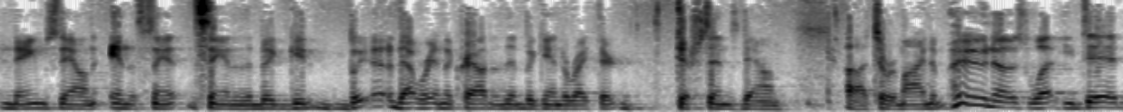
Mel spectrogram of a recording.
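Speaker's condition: Stutter; probably present in childhood; sometimes unable to say own name in public; repeated sounds, blocks

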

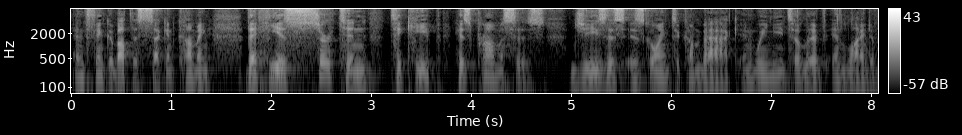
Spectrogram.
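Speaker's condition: No condition

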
